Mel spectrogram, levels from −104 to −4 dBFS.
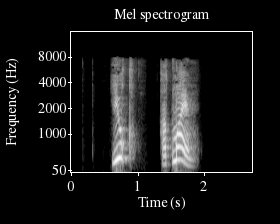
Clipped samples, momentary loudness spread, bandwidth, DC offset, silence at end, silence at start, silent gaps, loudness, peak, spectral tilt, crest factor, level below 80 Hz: under 0.1%; 13 LU; 8 kHz; under 0.1%; 0.9 s; 0.6 s; 1.22-1.28 s; -15 LUFS; -2 dBFS; -4 dB/octave; 18 dB; -62 dBFS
